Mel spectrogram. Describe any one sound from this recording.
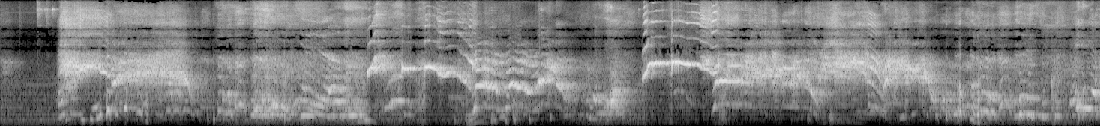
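A toddler squeals and laughs loudly close by.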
